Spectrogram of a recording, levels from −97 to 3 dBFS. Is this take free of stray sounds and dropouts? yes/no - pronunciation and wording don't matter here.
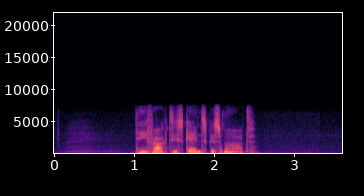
yes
